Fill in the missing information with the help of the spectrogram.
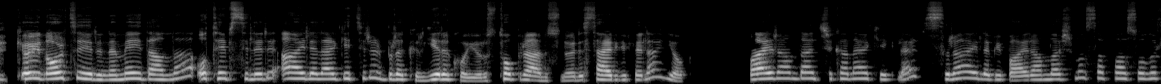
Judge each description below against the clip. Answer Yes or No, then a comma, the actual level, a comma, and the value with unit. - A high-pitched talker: Yes, very high, 250 Hz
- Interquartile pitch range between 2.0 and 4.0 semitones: Yes, average, 3.4 semitones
